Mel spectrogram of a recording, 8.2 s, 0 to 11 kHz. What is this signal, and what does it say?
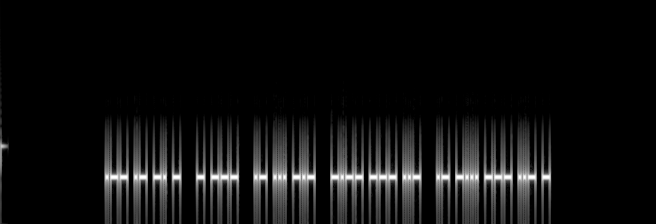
Morse code, heard as a keyed tone, about 40 wpm, 700 Hz. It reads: WANT TO ASK YOU ABOUT
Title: Sets of 5 Words Encore2 40wpm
